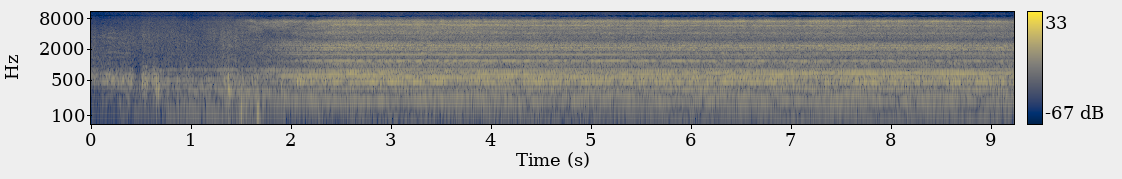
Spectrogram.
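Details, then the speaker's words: 1990 GMC Sierra OBS abandoned project; after tightening loose starter wiring, a click then a steady, even electric whine holds without wavering as the fuel pump primes normally; starter does not yet crank. "Oh, we're getting a click out of it. Anyway, is that the fuel pump? Yeah, it's fuel pump. Hey, we have a fuel pump."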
